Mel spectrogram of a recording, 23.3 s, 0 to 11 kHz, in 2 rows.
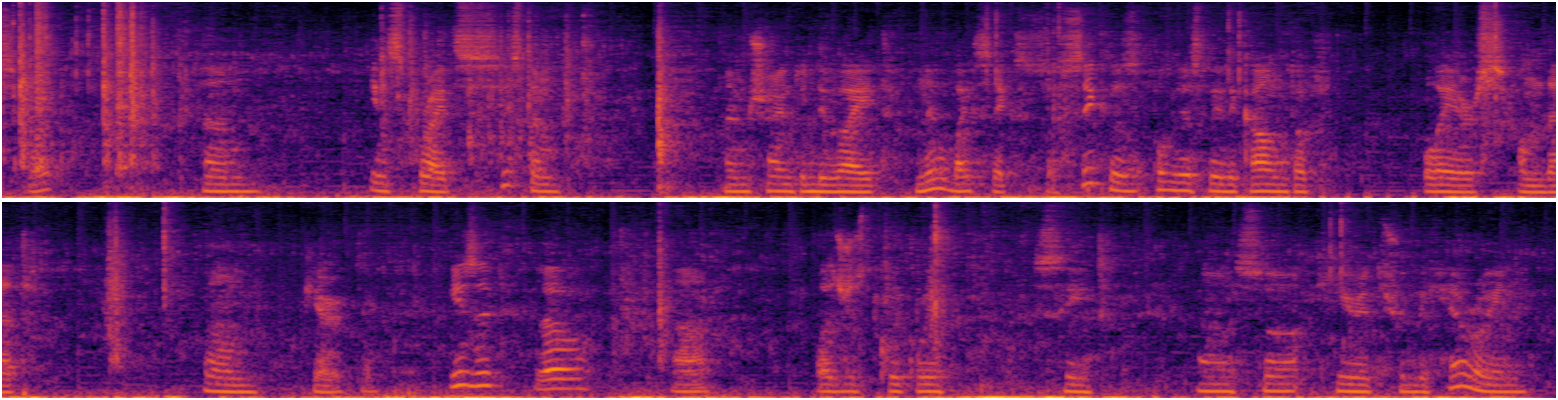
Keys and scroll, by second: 0.1-1.0 typing, 0.1 Tab, 2.8-4.8 typing, 16.4 super+r, 16.7 typing, 17.9 typing, 18.4 Return.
